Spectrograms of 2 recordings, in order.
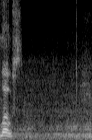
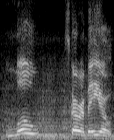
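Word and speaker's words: Lo Scarabeo: the first time okay instead of it being loose it's low scarabello Tarot so they on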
